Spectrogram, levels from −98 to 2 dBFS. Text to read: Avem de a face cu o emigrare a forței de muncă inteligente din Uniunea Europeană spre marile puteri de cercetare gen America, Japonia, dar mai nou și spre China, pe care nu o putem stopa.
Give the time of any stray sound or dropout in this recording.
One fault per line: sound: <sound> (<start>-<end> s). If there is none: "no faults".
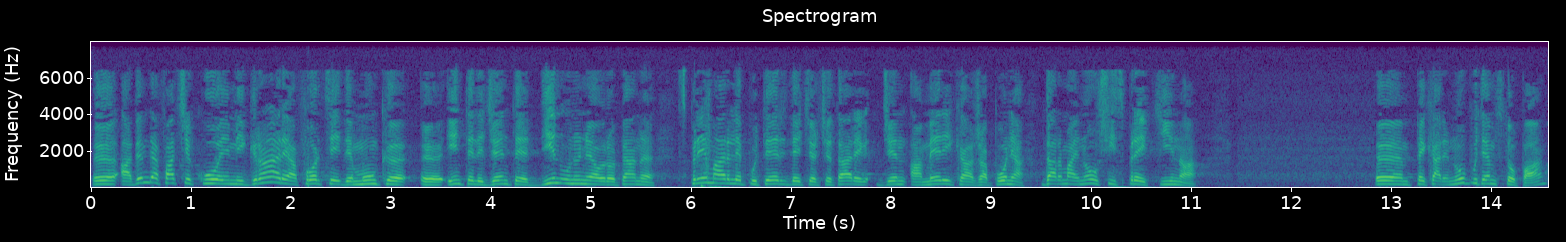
no faults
